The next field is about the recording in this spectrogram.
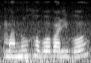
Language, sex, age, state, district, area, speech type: Assamese, female, 45-60, Assam, Nalbari, rural, spontaneous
